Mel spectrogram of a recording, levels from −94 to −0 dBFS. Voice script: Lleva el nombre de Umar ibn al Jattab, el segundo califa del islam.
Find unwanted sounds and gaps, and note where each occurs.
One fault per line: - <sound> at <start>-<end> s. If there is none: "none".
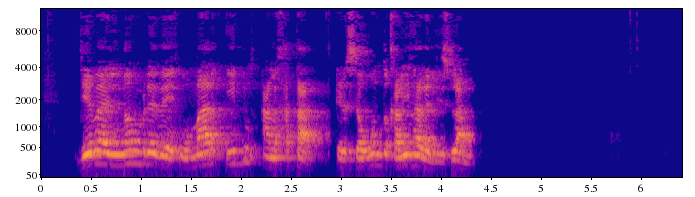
none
